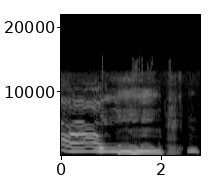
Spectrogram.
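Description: A small dog named Mr. Wubbles lets out a long, wavering howl that slides downward, then breaks into shorter whimpers and a brief final whine, during the filming of a Yappy's Dog Treats commercial. Fairly loud, with no talking.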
